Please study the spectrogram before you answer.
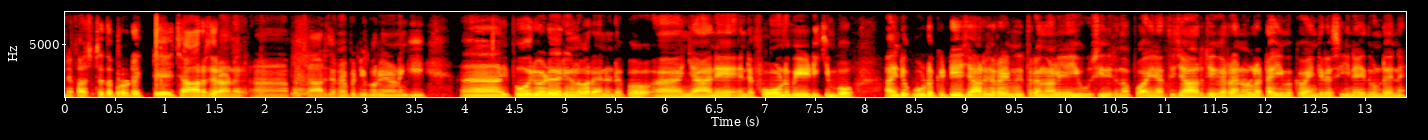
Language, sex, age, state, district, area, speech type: Malayalam, male, 45-60, Kerala, Kozhikode, urban, spontaneous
